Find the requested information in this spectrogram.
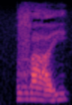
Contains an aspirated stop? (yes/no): no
